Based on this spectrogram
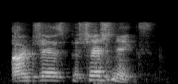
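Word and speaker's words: Anžejs Pasečņiks: The first being was, you're going to have to help me with the enunciation because I butcher his name every time I try to say this, is Anzens Pasechniks? – Anzens Pasechniks. – Thank you.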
